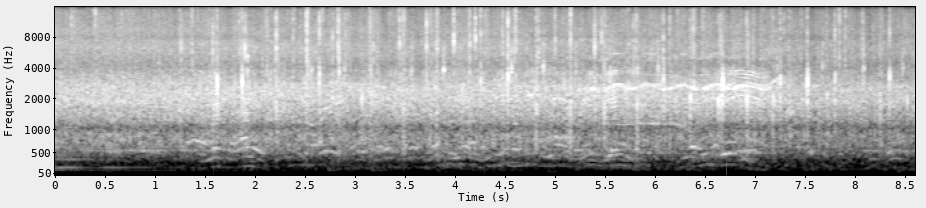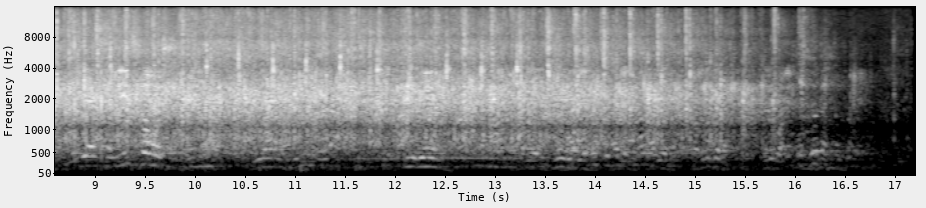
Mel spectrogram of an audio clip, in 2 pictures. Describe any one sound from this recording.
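An audience applauds and cheers loudly in a large hall.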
